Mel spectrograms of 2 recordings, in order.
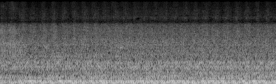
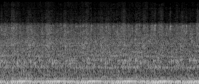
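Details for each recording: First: Ex-NZ Army V8 Land Rover (NZ 341) warmed up after Mallory ignition swap: timing found way too advanced, possibly from new optical unit position; fast, steady, smooth idle well above normal. Fix: distributor reset to 6 degrees advance, idle returned to normal. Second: Ex-NZ Army V8 Land Rover after replacing military ignition with Mallory coil, optical distributor, cap, rotor and ballast resistor: steady low V8 burble at idle, even beat, no misfire or knock; idling smoothly.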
